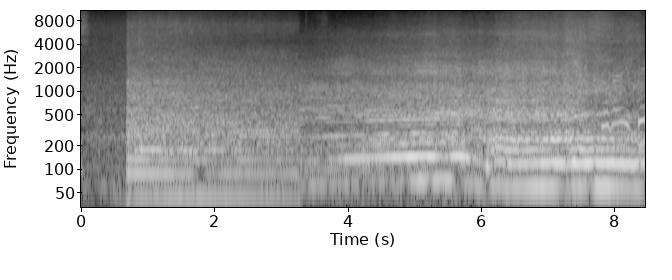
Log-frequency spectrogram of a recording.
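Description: A motor vehicle's engine running close by in the street, with the hiss of traffic. It starts abruptly just under a second in and grows louder from about halfway through, its pitch shifting as if changing speed.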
